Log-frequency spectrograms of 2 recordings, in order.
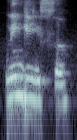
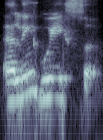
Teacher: Não é linguiça, é linguiça. Você escuta o som do U, junto com o I, logicamente.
